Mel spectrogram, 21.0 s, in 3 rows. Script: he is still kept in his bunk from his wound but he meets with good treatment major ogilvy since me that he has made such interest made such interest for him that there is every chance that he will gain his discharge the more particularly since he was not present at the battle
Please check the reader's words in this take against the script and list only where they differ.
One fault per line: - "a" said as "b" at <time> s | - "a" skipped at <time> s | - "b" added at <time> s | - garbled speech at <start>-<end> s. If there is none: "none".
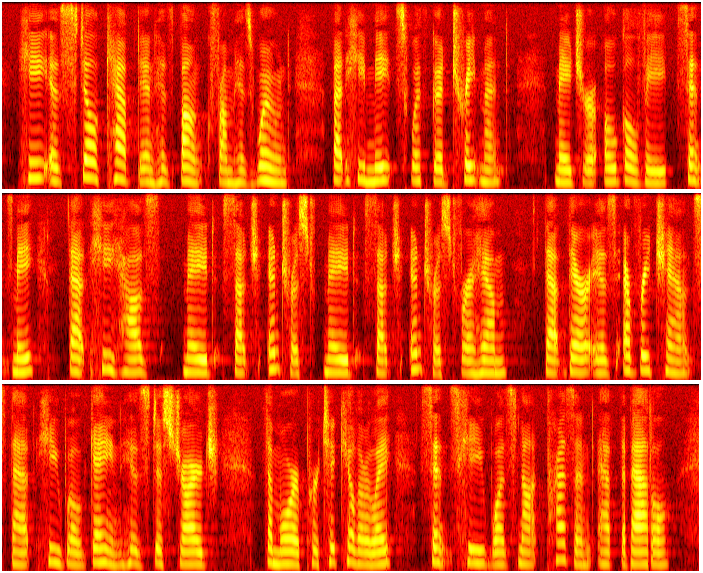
none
